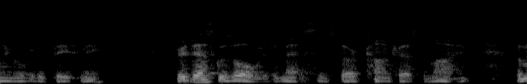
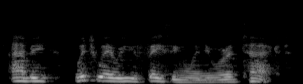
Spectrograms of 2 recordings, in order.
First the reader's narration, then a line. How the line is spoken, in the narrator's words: Eliza groaned and asked in my place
